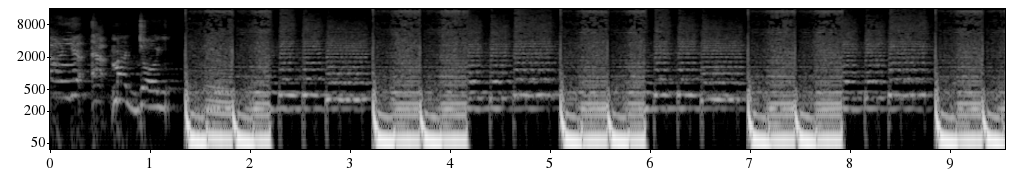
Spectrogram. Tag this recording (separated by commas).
Dubstep, Music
